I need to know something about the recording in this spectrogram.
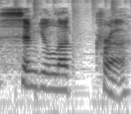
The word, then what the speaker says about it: Simulacra: Okay, I need to pronounce this correctly. Aqua Simulacra.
